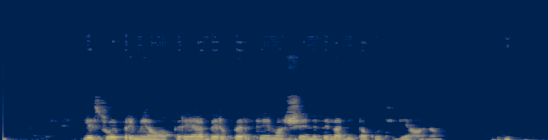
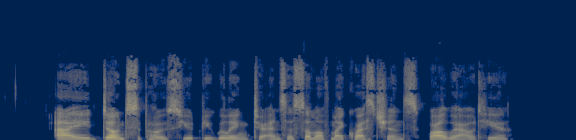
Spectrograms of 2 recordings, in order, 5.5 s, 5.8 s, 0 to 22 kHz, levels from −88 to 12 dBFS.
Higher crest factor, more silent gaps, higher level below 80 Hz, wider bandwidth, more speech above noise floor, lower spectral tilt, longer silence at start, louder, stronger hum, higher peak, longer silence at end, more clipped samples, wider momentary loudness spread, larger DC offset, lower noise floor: about the same, 18 dB vs 22 dB; first, 0.76-0.80 s, 4.48-4.90 s vs none; first, -38 dBFS vs -78 dBFS; second, 6.8 kHz vs 14 kHz; second, 57 dB vs over 61 dB; first, -7 dB/octave vs -2 dB/octave; second, 0.05 s vs 0.55 s; first, -20 LUFS vs -28 LUFS; neither; first, -4 dBFS vs -8 dBFS; second, 0.2 s vs 0.7 s; neither; about the same, 11 LU vs 10 LU; neither; second, -76 dBFS vs under -90 dBFS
